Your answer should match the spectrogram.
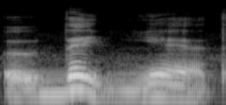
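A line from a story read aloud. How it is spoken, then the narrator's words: Drawling. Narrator (Russian): протянул он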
